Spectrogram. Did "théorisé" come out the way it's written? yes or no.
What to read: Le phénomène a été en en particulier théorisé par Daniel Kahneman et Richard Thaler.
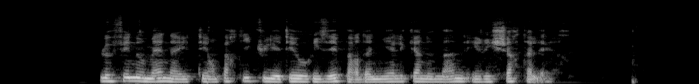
yes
